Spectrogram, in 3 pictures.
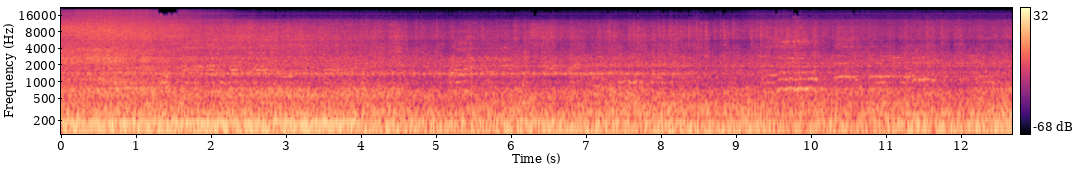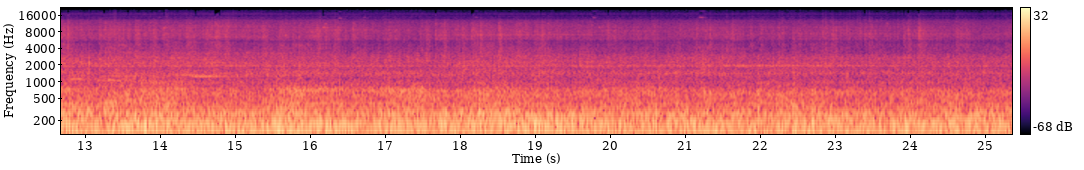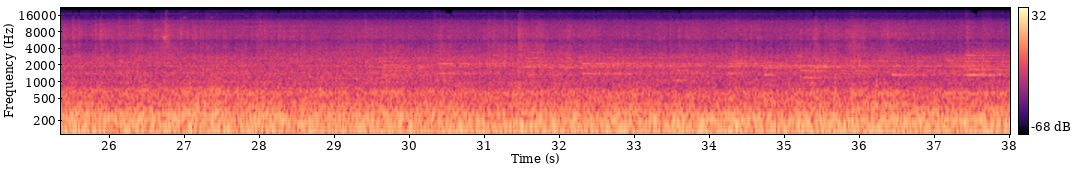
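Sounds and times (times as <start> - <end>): spray and rain hiss: 0.0 - 3.4
vehicle engine and tyre drone: 0.0 - 38.0.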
